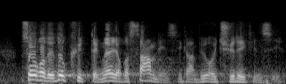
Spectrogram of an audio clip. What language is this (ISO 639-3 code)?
yue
